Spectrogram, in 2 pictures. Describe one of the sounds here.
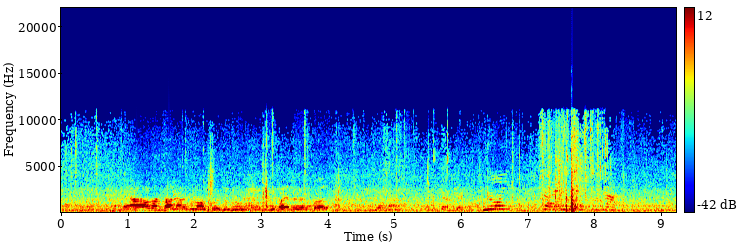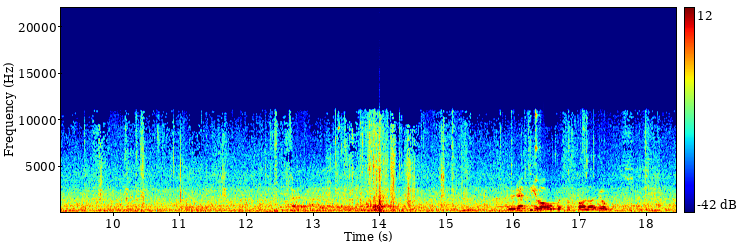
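Several young men talk loudly nearby.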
